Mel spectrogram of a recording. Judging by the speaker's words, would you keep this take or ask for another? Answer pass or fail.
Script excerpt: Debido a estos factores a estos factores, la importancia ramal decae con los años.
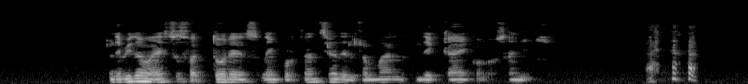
fail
